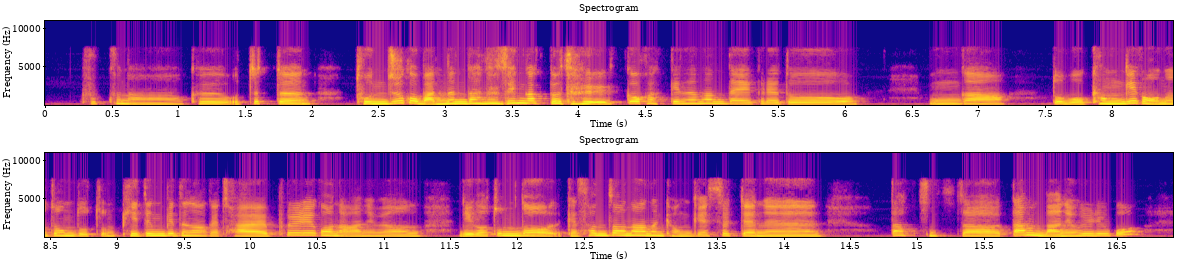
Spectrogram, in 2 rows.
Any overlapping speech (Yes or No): No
